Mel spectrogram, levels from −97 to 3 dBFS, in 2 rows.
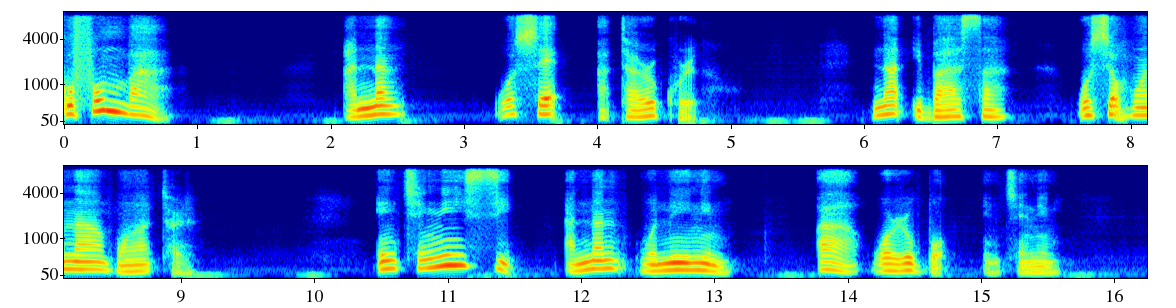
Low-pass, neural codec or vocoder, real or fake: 7.2 kHz; codec, 16 kHz in and 24 kHz out, 0.9 kbps, LongCat-Audio-Codec, four codebook decoder; fake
